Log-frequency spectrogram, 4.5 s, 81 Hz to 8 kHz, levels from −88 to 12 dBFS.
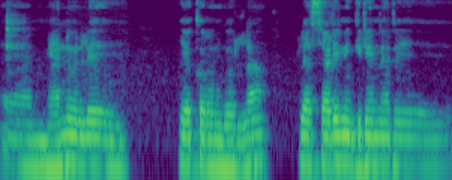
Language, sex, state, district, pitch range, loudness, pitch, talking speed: Konkani, male, Goa, North and South Goa, 110-125 Hz, -17 LUFS, 120 Hz, 120 wpm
